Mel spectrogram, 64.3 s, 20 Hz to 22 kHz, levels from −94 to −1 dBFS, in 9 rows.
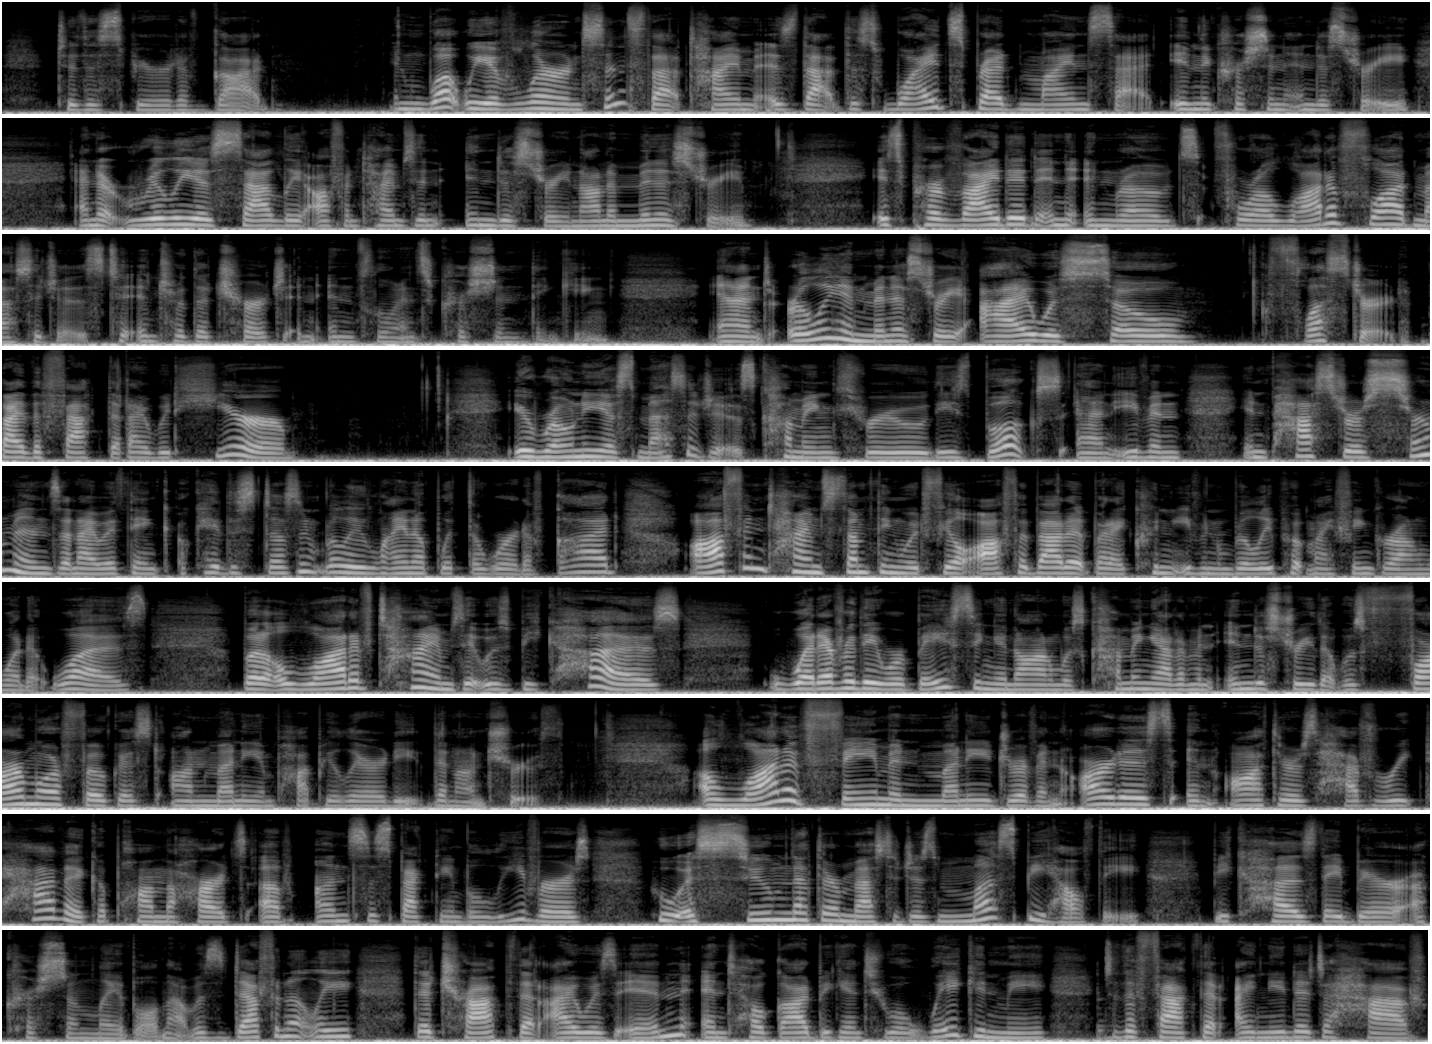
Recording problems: low rumble; faint; throughout; 25 dB below the speech

